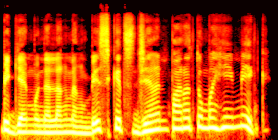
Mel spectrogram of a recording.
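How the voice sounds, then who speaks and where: A woman's voice: medium pitch, big pitch swings, fairly quick, mellow, dry recording, close to an everyday voice. Woman playing a snappy filipina mistress, lazy n dismissive, audiobook drama, dry sound. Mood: irritated. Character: lazy, irritated, callous mistress, adult woman.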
